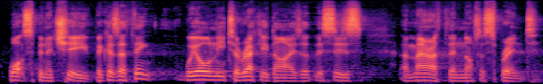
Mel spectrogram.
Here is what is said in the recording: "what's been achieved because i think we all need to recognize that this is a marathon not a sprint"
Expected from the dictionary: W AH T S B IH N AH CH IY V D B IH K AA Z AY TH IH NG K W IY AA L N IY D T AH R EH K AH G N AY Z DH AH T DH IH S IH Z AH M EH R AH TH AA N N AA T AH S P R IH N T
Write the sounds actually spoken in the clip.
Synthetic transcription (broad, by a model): W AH T S B IH N AH CH IY V D B IH K AA Z AY TH IH NG K W IY AA L N IY D T AH R EH K AH G N AY Z DH AH T DH IH S IH Z AH M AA R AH TH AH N N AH T AH S P R IH N T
